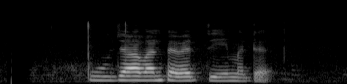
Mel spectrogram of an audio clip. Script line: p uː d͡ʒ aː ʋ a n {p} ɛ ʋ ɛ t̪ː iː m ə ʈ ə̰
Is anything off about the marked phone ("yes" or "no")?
no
